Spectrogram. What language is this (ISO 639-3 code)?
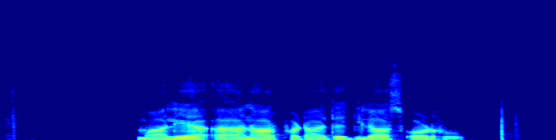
gwc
